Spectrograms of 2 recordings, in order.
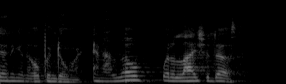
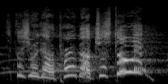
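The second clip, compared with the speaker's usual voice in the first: preaching shout; 9 semitones higher, 16 dB louder than usual. Acted.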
